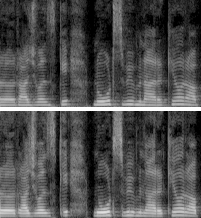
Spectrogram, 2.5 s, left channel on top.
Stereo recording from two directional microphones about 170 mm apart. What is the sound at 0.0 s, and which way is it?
A woman's voice, 35° right (ahead or behind).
